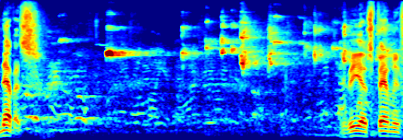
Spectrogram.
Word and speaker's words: Nevis: I called it St. Kitts and Nevins. It's St. Kitts and Nevis.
